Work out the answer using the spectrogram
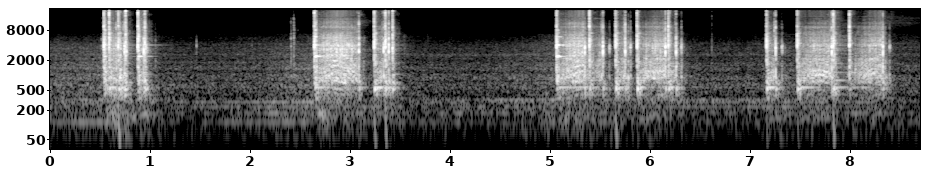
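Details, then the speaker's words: V8 Chevy engine in a Curtiss P6E replica biplane, unrun for 22 years, cranked by screwdriver across the solenoid. Short, weak cranking bursts barely turn it; jumper cables are suspected too thin to carry the roughly 400 A the starter needs. "I think all of this trouble is our jumper wires. The cable is just literally not big enough to send the amperage that it needs over that distance right there."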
